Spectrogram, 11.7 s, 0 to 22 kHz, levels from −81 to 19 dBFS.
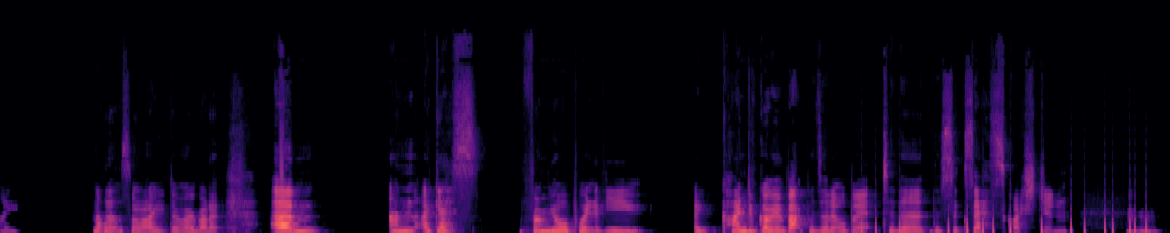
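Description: From 8.62 s to 11.47 s, just after "going backwards a little", a train of clicks runs over the speech: around fifteen sharp pulses at an average of about 5.3 per second, spaced unevenly and reaching roughly 15 dB above the speech. They sound like a ragged ticking that carries through the pauses too. The likely cause is electrical interference or a faulty connection or power supply injecting pulses. On a waveform they appear as tall, narrow spikes; on a spectrogram, as thin vertical broadband lines.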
